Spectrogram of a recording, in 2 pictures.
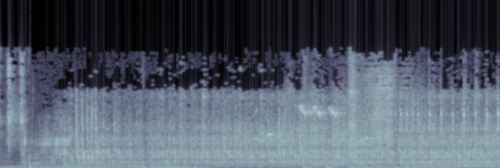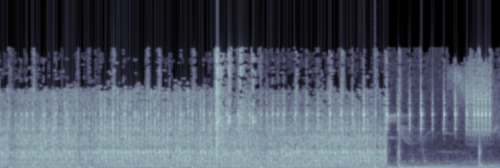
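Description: A steady engine-like running noise for a toy tractor, starting just after the start and cutting off about a second before the end, over background music with a steady bass.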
